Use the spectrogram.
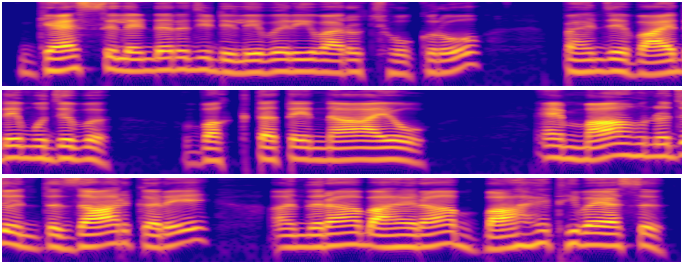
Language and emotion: Sindhi, angry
